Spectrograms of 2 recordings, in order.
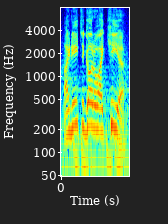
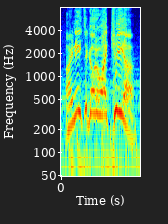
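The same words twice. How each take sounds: First: It is said more loudly. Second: It is screamed at full volume. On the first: "You say louder this time" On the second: "You scream"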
